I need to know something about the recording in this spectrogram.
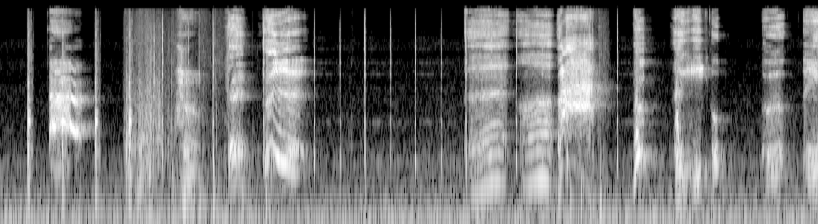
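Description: Wordless cartoon voice sounds: gurgling, burp-like grunts and squeaks that slide up and down in pitch. Sharp clicks fall between them, with a steady run of about three or four a second in the middle.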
